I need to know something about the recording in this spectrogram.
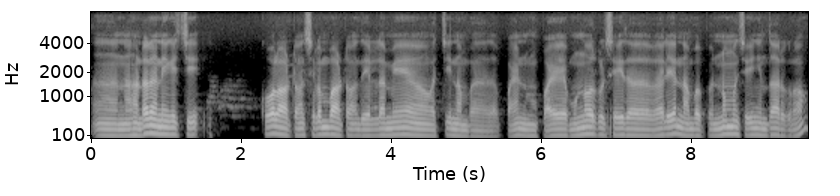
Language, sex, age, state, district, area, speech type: Tamil, male, 45-60, Tamil Nadu, Tiruvannamalai, rural, spontaneous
